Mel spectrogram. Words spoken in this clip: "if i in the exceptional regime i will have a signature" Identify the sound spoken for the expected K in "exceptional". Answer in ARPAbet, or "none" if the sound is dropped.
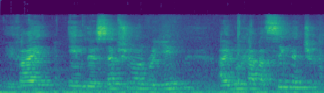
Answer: none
